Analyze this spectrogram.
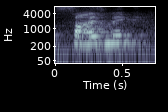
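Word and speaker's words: CEISMC: I'm Associate Director of Seismic, which is the way we pronounce our Center for Education Integrating Math, Science, and Computing.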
